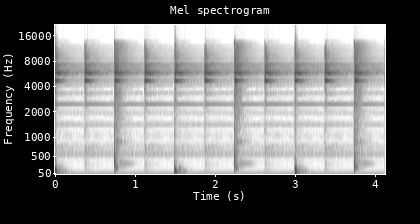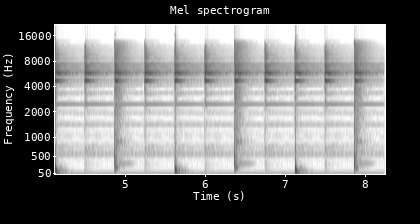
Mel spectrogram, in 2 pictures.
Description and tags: A drum pattern in 11/8 time. Decided to make an entire pack up.
pattern, 8, 08, full, 11-8, drum, 11, kit, 11-08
